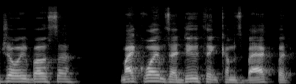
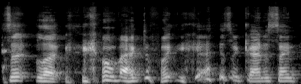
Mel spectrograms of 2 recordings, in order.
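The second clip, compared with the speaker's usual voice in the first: still laughing; 7 semitones higher, 7 dB louder, slower than usual. Real, not acted. Still laughing after the joke.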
